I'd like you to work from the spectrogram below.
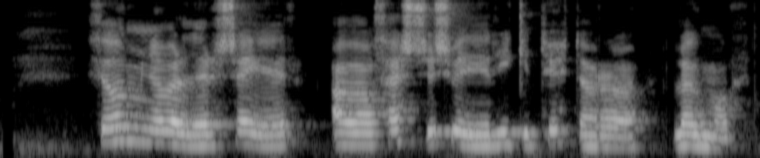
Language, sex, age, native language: Icelandic, male, 12, Icelandic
